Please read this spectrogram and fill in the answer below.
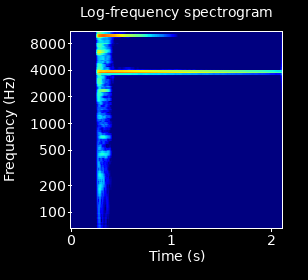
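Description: A single bright bell-like ding, struck once and ringing on one high tone that fades away over about two seconds.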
